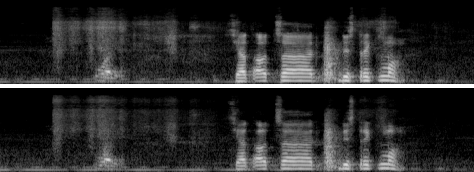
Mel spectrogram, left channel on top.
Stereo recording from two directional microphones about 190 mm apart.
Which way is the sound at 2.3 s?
10° right (ahead or behind).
